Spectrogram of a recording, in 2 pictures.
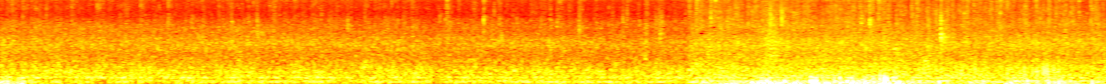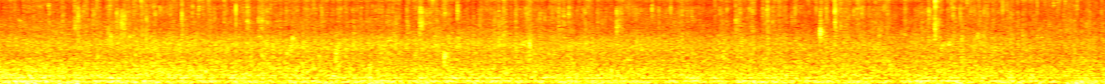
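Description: Steady rain falling, with many small drop ticks. About seven seconds in it grows heavier and louder, and a low rumble comes in under it.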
